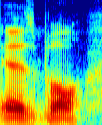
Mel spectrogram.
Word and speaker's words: Isbell: Everyone does it, but he pronounces it Isbell.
